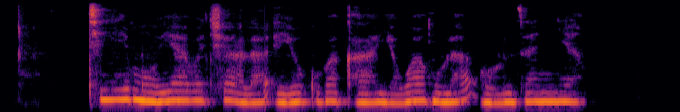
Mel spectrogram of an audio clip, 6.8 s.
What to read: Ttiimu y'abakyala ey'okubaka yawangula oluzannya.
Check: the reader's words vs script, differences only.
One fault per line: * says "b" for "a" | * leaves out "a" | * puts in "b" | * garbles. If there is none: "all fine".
all fine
